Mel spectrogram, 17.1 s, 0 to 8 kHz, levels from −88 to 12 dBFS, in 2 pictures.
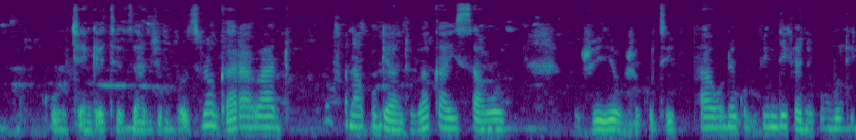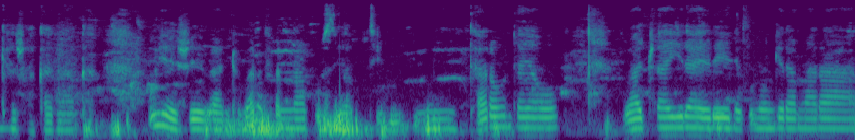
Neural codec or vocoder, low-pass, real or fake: none; 7.2 kHz; real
